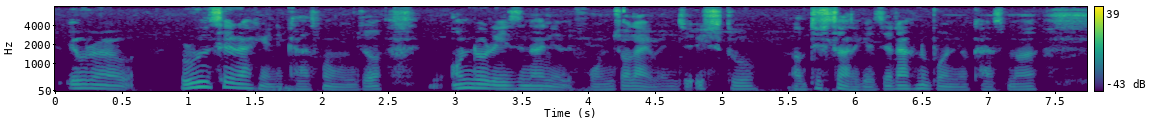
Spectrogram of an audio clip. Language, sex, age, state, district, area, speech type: Nepali, male, 30-45, West Bengal, Jalpaiguri, urban, spontaneous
